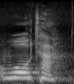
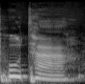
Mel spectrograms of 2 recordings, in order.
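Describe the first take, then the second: First: The word begins with a W sound. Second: The word begins with a P sound. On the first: "you and I pronounce it water" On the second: "He pronounces it puta"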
